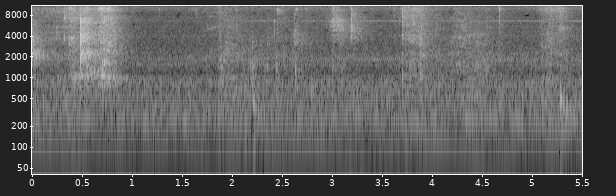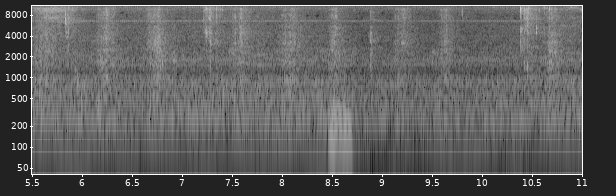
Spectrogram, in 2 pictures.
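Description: Close chewing of a bite of a firm, juicy, unripe green stone fruit: scattered wet crunches and squelches from the mouth over a steady low background hum. A short low 'mm' sound comes about eight and a half seconds in.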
